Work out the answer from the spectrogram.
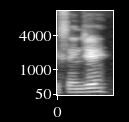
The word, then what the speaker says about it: Sinjay: I know I told you about the pronunciation being Sinjay, which is basically like a hidden meaning in the tag, but that's mostly like something for me.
